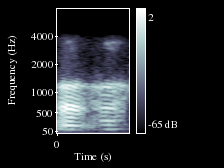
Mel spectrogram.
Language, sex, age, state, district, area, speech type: Assamese, male, 18-30, Assam, Goalpara, urban, conversation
